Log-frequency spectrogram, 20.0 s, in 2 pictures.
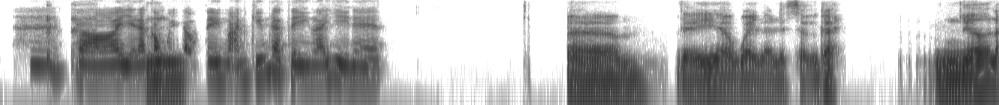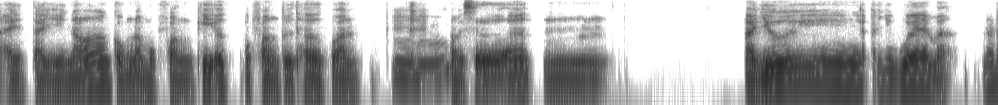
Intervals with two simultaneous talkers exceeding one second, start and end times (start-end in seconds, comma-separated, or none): none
